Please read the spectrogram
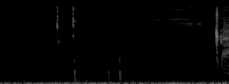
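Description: A few faint, sharp clicks, three or four in quick succession about half a second to a second in, over a low steady hum.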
